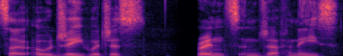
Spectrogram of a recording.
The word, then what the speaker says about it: Ouzi: So the way we can see it, and that's why we just read the name and pronounced him Uzi or Uzi. But he then later clarified that his name is actually the Japanese word for prince, which is usually actually written in Latin alphabet with OU or OOJY, because it's pronounced OG.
